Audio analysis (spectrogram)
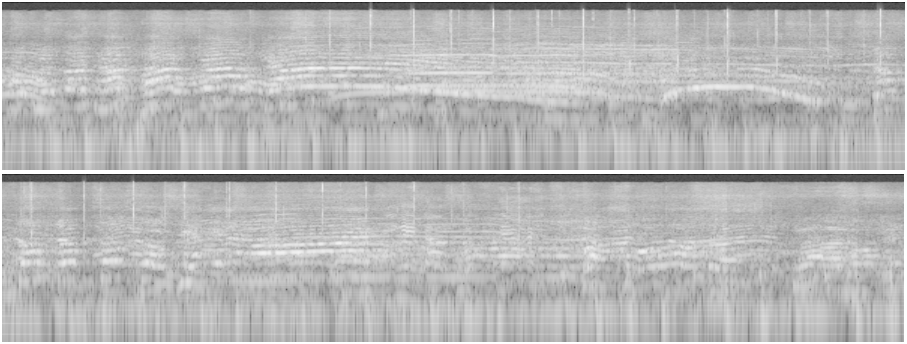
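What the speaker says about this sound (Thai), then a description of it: "ขบวนขอเสียงปรบมือต้อนรับพรรคก้าวไกล" A crowd at a Pattaya Pride festival parade cheers and whoops to welcome the Move Forward Party, a dense, loud and continuous roar of shouting and babble with scattered claps, as an amplified voice talks over it.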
